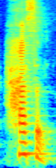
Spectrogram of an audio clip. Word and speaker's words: hasten: यहाँ पर T silent है तो इसका प्रोनाउंसिएशन होगा hasten, hasten.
